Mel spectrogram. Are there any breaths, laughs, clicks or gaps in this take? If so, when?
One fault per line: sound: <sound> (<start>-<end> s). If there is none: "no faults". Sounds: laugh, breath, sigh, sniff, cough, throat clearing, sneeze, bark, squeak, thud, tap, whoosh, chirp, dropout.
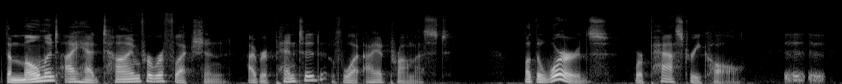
sound: laugh (7.8-8.3 s)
